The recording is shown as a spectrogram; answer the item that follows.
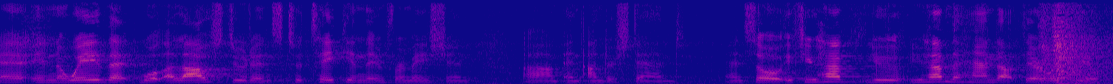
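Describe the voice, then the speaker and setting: Amid noticeable background noise and audible room echo, a woman with a Tongan accent speaks at a moderate pace and medium pitch with fairly even intonation. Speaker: English language teacher. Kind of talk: conference presentation.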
